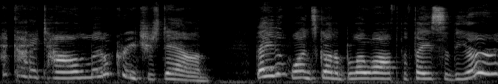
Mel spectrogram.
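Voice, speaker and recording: A woman puts on a character voice with a high pitch. She speaks at a fairly quick pace. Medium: read story. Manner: sly, folksy.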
